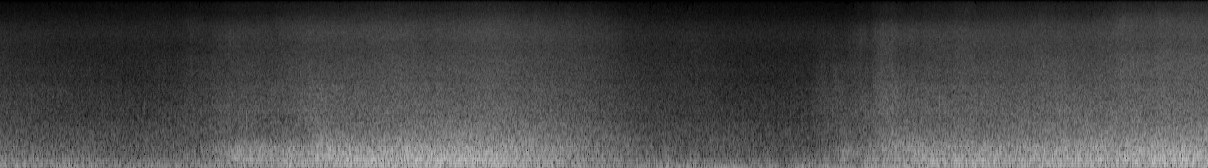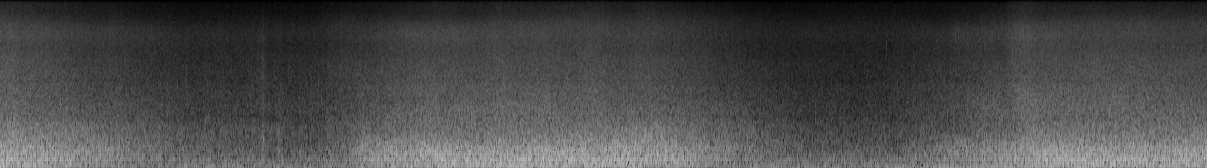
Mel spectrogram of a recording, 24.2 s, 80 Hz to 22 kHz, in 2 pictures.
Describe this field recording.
Sound of the waves, Aircraft flying through, The weather is very hot, Zoom H2n MS+XY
